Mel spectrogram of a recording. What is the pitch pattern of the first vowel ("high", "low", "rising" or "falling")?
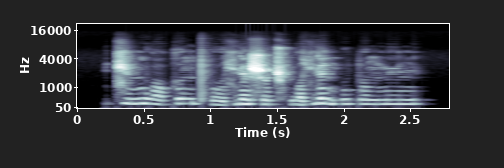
rising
